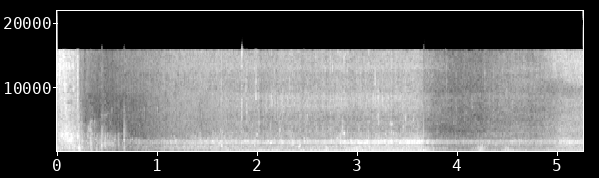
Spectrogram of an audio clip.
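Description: Ocean surf at the waterline: waves breaking and foamy water rushing around the microphone, with wind buffeting the microphone. The wash swells and ebbs, dropping off about a second in and again near the end.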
